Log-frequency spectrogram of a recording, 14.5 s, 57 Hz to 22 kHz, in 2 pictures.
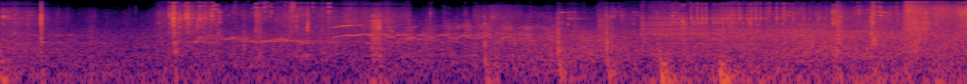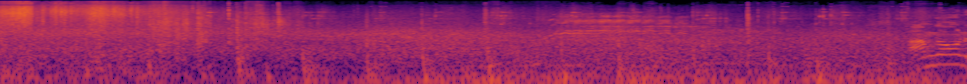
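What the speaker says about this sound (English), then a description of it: "I'm going to start packing the horses." Horses in the Red Dead Redemption 2 video game snort and whinny while hooves clop around a camp. Steady ambient game sound and birdsong run throughout, and people talk over it.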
